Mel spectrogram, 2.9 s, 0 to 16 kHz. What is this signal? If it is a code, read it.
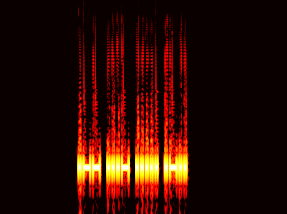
Morse code, heard as a keyed tone, about 52 wpm, 700 Hz. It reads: WV5L
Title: USA Call Signs - 4 Characters - Repeated 2x - 50wpm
